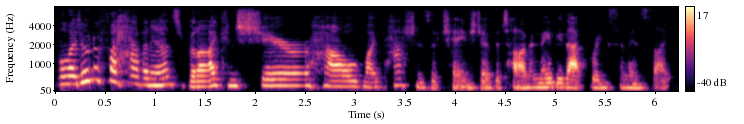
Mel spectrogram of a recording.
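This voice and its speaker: A woman's voice: medium pitch, lively intonation, moderate pace, creaky, slightly rough, highs cut off. A middle-aged woman who grew up in Kenya, with a slight English accent, talks earnestly as an interview guest and repeats words while she thinks. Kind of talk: reflective interview talk.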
